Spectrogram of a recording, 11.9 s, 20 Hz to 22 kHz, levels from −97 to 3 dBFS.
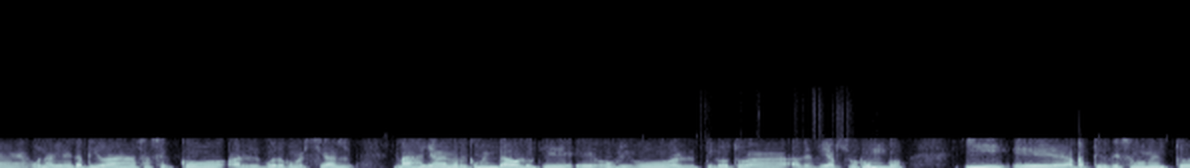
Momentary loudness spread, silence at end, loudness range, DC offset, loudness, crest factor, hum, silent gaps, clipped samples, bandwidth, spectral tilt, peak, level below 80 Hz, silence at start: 8 LU; 0 s; 2 LU; under 0.1%; -23 LUFS; 18 dB; none; none; under 0.1%; 4 kHz; -12 dB/octave; -4 dBFS; -54 dBFS; 0 s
